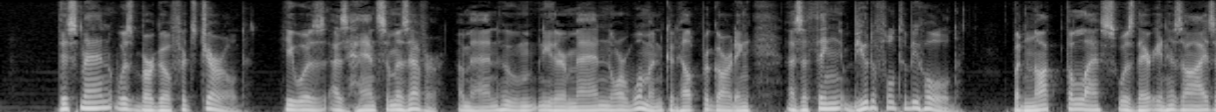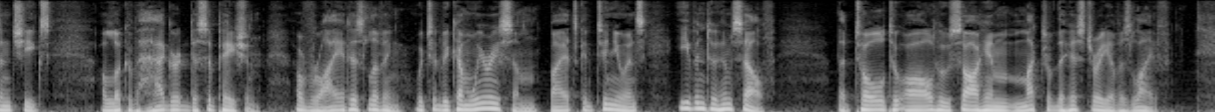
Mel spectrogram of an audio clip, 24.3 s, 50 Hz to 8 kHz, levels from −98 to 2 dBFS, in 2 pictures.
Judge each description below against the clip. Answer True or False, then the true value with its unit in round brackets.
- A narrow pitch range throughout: False (3.6 semitones)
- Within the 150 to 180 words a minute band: True (175 wpm)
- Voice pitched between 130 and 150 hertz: False (105 Hz)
